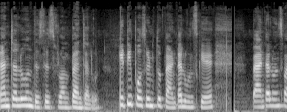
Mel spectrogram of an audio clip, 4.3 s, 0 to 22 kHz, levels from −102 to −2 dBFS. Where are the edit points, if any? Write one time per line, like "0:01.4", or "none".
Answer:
0:01.7

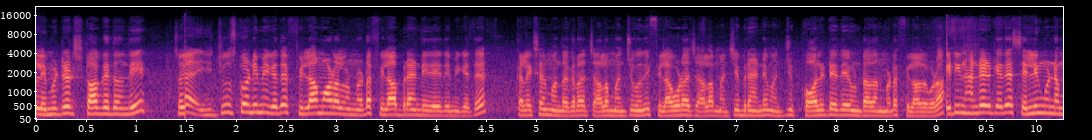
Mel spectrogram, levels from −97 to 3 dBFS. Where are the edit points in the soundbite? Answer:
0:01.6
0:09.1

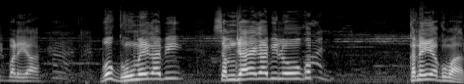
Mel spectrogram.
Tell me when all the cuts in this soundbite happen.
none

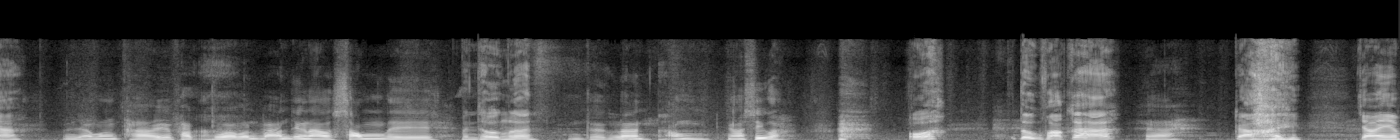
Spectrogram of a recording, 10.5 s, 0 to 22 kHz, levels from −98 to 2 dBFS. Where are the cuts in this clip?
0:04.9

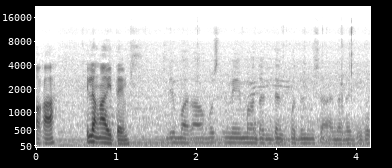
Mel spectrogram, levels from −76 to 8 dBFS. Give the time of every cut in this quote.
none

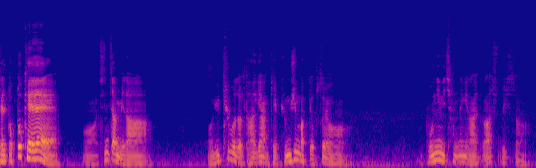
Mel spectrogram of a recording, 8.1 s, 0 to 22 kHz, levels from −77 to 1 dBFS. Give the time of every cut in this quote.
none

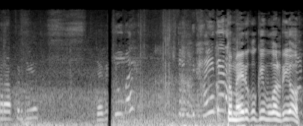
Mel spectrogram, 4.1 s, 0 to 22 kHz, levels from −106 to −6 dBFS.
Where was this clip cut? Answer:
0:01.4

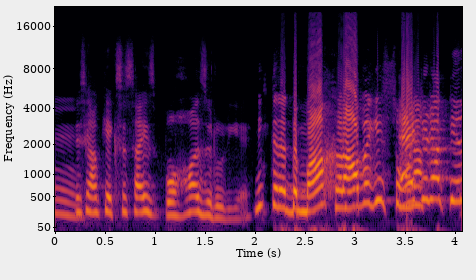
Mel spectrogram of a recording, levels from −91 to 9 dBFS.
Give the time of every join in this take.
0:01.8

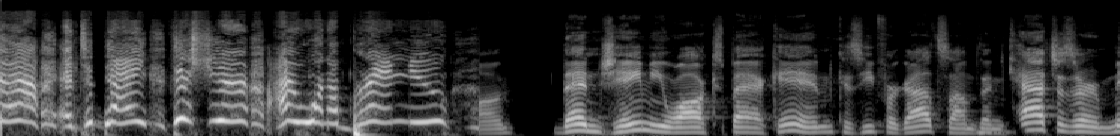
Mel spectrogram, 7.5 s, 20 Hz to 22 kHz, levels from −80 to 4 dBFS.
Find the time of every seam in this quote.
0:03.2

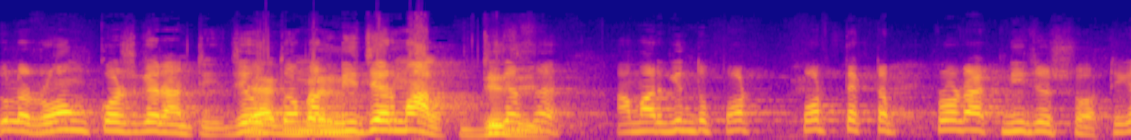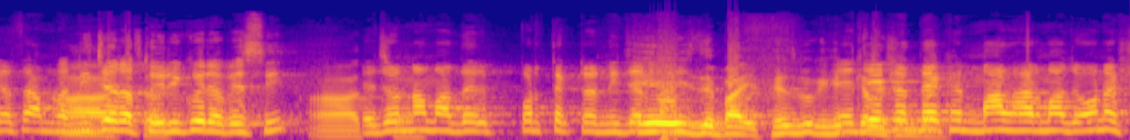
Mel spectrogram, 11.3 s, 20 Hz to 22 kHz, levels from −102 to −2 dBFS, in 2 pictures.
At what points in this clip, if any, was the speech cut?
none

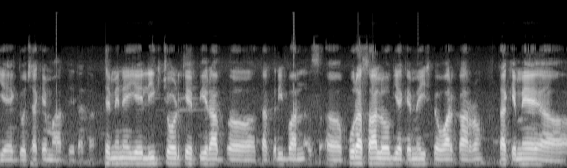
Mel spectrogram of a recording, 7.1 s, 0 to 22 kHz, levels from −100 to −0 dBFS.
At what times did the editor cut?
0:01.3
0:06.1

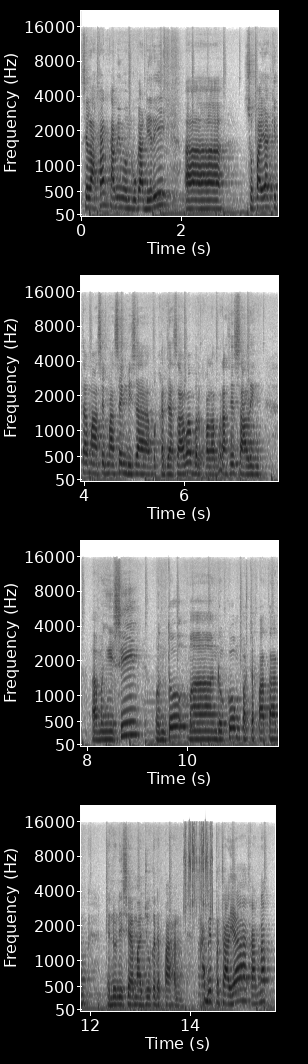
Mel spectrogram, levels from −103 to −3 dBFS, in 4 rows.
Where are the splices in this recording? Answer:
0:14.2

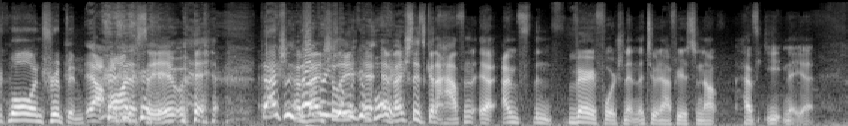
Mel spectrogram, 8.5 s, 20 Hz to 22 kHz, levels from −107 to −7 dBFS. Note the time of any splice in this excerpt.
none

